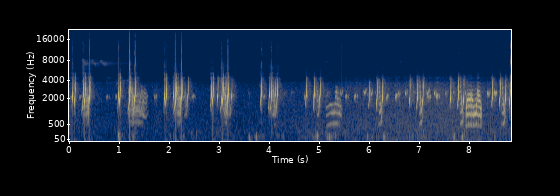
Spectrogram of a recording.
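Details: Morning call of common quail used for hunting: steady, crisp, high triplet notes roughly once a second, with occasional short gravelly, buzzy bursts among them.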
